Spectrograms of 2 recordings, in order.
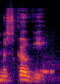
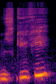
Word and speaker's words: Muskogee: God Tahlequah yeah and um I'm registered in Muskogee and it's so funny to hear people try to say Muskogee Muskogee well they'll be like well how do you say that Miss geeky yeah most definitely if you have to be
